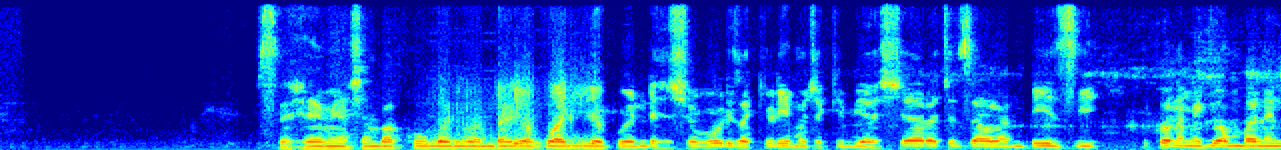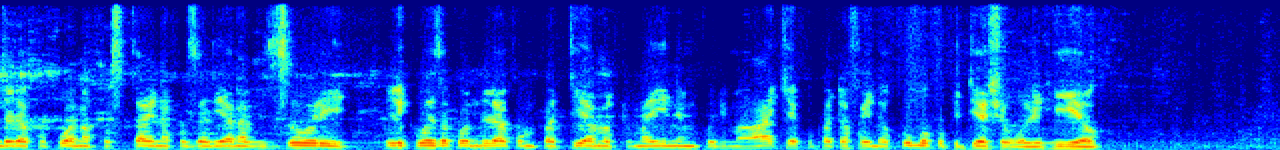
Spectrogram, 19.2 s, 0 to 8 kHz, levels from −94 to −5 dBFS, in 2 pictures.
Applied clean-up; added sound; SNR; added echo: neural separator model SepFormer DNS4.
